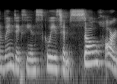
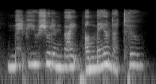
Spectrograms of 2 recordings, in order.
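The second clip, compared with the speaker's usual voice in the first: hushed whisper. Reading a story aloud, voicing a character pointing across the library: whispering. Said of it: "pointed at the back of the library and whispered".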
